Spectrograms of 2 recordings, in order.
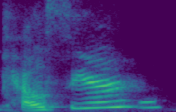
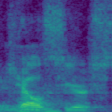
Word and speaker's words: Kelsier: I would say Kelsier's 2 syllables for the purposes of this because it fits. Kelsier. Kelsier. Yeah, I would count as a diphthong.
